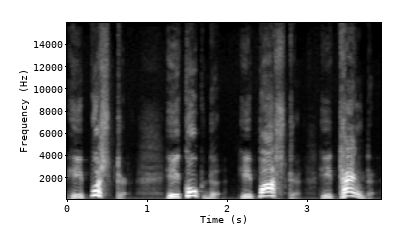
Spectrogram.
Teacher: तो डे के स्थान पर टे हो गया। तो मैंने आपको नियम बताया, इन शब्दों का अगर अंत आए, इन शब्द जो अंत में आए क्रिया के, तो उन पर डी या टी ई डी लगाओगे तो ये डे के स्थान पर टे हो जाएगा।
